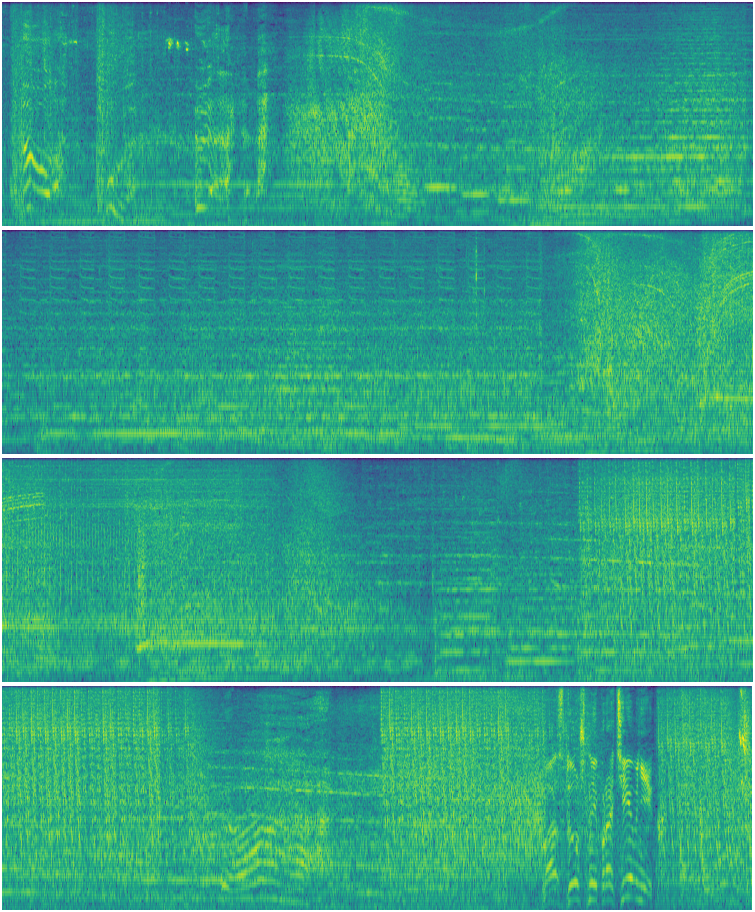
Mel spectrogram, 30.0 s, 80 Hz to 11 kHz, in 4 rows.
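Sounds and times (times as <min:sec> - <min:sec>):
cartoon action music: 0:00.2 - 0:17.9, 0:20.7 - 0:30.0
rapid machine-gun fire: 0:20.8 - 0:24.7, 0:26.3 - 0:28.3, 0:29.1 - 0:30.0.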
